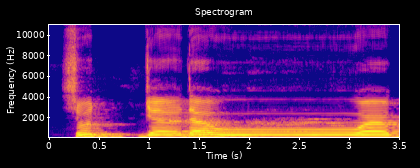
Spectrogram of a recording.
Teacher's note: Ini fathatain masuk ke wawu menjadi dawa disertai dengungan.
